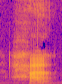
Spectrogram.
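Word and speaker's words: خ: La lettre ha, cette fois-ci qui se prononce toujours lourde, toujours, aucune exception.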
